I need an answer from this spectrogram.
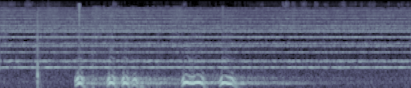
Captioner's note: owl hooting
